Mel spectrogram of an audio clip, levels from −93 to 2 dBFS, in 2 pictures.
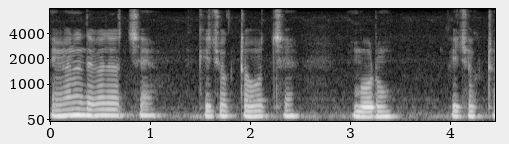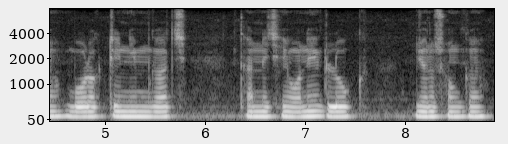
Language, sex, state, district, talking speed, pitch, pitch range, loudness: Bengali, male, West Bengal, Jhargram, 120 wpm, 135 Hz, 130-145 Hz, -15 LUFS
